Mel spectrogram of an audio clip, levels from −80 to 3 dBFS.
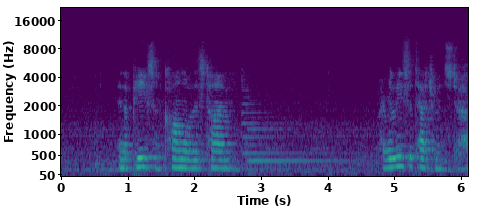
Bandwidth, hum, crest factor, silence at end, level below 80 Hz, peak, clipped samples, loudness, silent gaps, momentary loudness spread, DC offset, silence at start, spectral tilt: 12 kHz; none; 20 dB; 0 s; -68 dBFS; -20 dBFS; under 0.1%; -37 LUFS; none; 22 LU; under 0.1%; 0 s; -5.5 dB/octave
